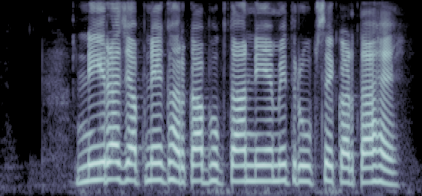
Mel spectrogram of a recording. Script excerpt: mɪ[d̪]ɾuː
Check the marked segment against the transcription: incorrect: t̪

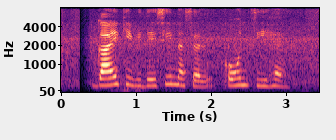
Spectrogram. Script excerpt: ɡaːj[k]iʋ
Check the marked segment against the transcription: correct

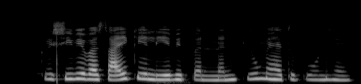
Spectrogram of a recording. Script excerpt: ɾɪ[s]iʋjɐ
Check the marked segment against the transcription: incorrect: ʃ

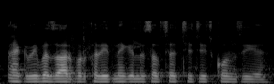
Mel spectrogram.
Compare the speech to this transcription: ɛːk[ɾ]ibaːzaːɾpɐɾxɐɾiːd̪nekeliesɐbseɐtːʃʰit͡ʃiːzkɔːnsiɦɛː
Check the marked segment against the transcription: correct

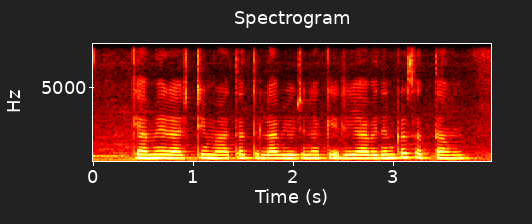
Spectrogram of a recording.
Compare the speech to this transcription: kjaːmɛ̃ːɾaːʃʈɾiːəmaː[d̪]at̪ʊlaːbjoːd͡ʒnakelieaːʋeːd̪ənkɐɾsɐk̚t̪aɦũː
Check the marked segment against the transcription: incorrect: t̪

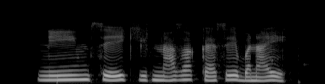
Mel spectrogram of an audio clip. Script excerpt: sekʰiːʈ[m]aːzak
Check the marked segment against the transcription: incorrect: n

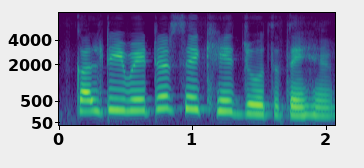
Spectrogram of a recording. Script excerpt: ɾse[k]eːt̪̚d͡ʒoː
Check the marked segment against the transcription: incorrect: kʰ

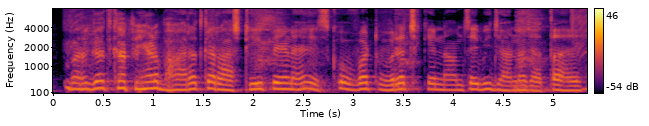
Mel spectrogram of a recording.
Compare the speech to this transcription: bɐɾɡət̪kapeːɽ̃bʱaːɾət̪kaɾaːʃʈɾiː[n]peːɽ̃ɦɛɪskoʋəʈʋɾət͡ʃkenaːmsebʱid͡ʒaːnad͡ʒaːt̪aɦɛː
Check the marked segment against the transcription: incorrect: none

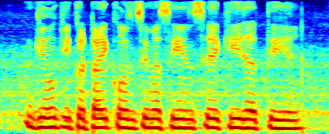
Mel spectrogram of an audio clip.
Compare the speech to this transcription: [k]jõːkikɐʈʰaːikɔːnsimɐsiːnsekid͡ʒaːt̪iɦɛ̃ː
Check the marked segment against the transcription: incorrect: ɡ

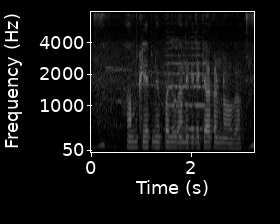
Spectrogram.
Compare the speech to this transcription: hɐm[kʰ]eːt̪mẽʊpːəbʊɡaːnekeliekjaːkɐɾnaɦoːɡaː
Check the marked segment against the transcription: correct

